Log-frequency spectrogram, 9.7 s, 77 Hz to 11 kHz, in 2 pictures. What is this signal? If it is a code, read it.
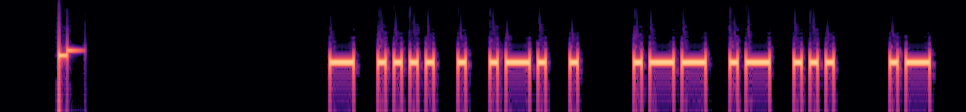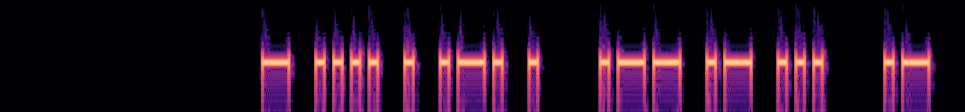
Morse code, heard as a keyed tone, about 29 wpm, 700 Hz. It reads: THERE WAS A THERE WAS A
